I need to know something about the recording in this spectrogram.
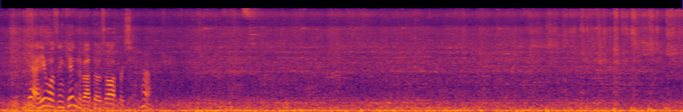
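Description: Freight cars rumble steadily past, close by.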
